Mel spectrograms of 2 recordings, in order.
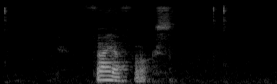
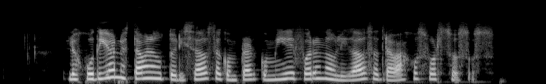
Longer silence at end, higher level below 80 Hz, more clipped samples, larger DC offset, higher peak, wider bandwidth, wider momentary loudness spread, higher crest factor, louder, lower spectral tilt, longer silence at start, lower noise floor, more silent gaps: about the same, 0.5 s vs 0.6 s; second, -70 dBFS vs -60 dBFS; neither; neither; second, -14 dBFS vs -2 dBFS; first, 17 kHz vs 7.4 kHz; first, 18 LU vs 9 LU; first, 22 dB vs 16 dB; second, -34 LUFS vs -18 LUFS; second, -5 dB/octave vs -6.5 dB/octave; second, 0.05 s vs 0.7 s; first, -64 dBFS vs -55 dBFS; neither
